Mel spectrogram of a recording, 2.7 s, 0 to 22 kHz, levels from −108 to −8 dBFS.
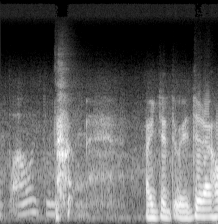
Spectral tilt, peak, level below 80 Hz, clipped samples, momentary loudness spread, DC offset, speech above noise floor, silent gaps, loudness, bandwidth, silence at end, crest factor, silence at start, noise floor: -8.5 dB/octave; 0 dBFS; -62 dBFS; under 0.1%; 18 LU; under 0.1%; 21 dB; none; -15 LUFS; 7.4 kHz; 0 s; 16 dB; 0 s; -36 dBFS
